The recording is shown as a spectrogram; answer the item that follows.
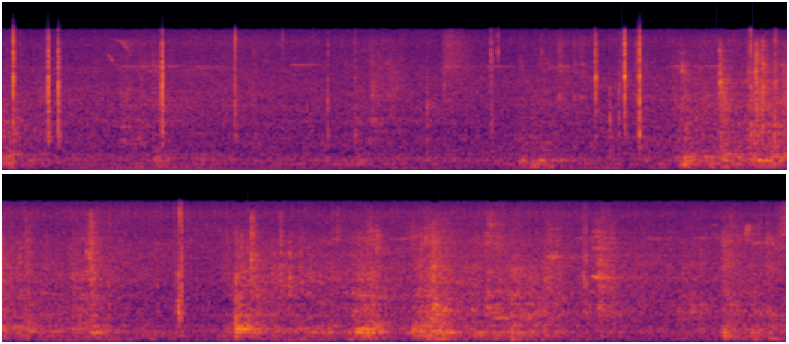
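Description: A motor vehicle's engine running, with a steady low hum that grows louder from about halfway through, and scattered light clicks.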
